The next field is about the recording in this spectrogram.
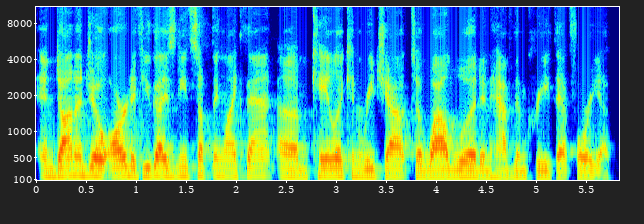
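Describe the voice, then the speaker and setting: A man's voice: on the high side, flat delivery, brisk, a little mellow. A man in his thirties talking casually and encouragingly as he directs a group over a video call. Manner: encouraging, informal. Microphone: wired earphones.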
